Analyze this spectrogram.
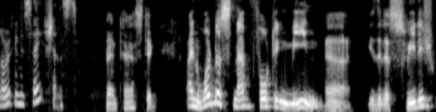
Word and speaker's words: Snabbfoting: And that is when you decided to start Snabbfoting, how do you pronounce it? The name of my company today, we are a small team. It's Snabbfoting.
